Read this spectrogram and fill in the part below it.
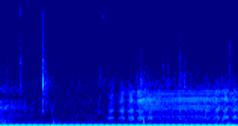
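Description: Sheep bleat in the video game Minecraft during a capture-the-flag match, several short nasal calls overlapping at close range over a steady low game hum, with no talk.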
